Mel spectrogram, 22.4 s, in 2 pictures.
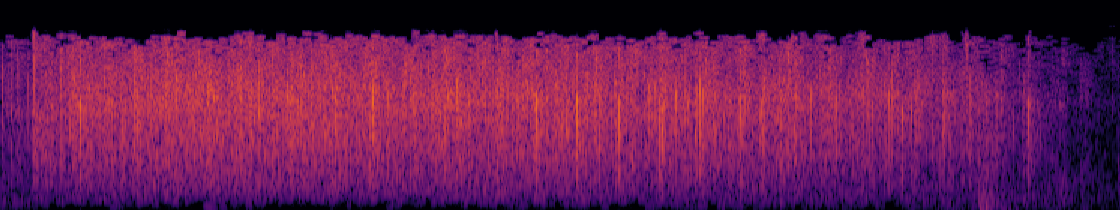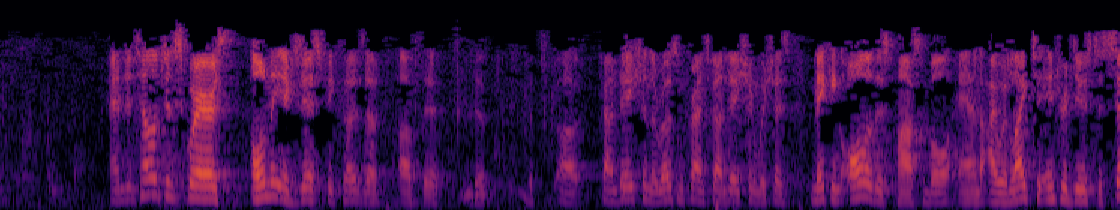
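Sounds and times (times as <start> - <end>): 
debate audience applause welcoming the debaters onto the stage: 0.0 - 10.7
speech: 12.6 - 16.2, 16.8 - 22.4.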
